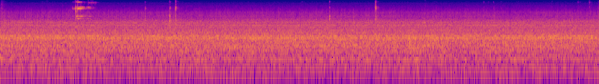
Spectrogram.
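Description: Metal clinks as a hand adjusts a lathe tool post.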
